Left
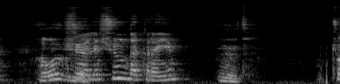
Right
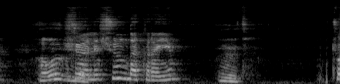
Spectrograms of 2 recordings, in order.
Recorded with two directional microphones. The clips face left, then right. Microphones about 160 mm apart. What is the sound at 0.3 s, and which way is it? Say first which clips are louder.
Speech: right 1 dB; 10° right (ahead or behind).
